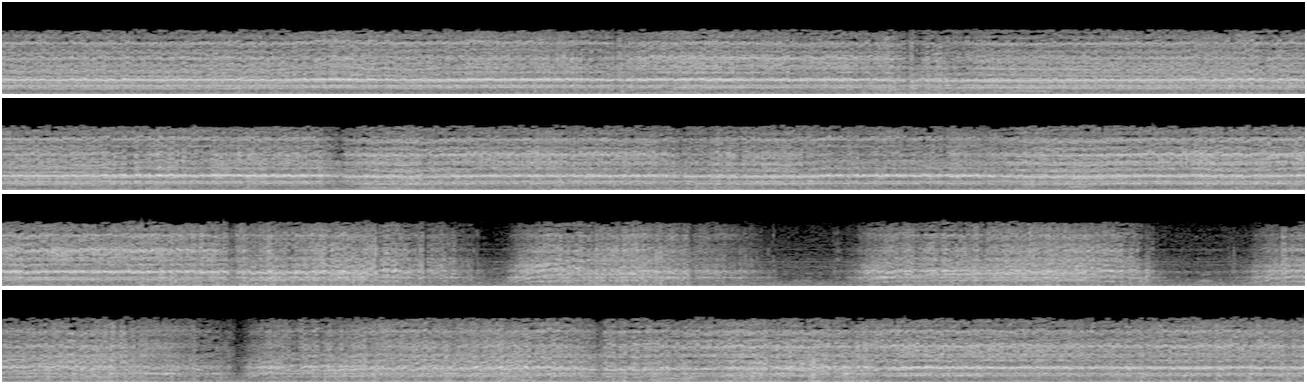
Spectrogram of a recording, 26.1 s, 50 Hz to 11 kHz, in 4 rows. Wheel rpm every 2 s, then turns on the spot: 210, 230, 220, 220, 230, 230, 230, 140, 80, 110, 130, 210, 230.
none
